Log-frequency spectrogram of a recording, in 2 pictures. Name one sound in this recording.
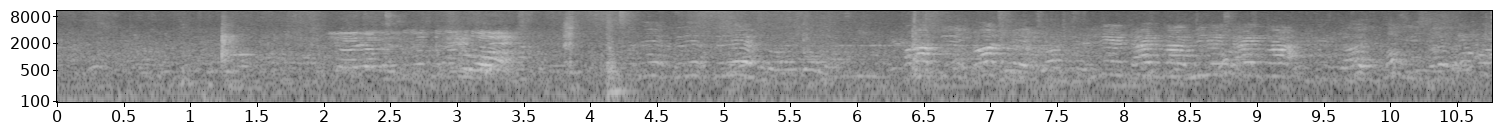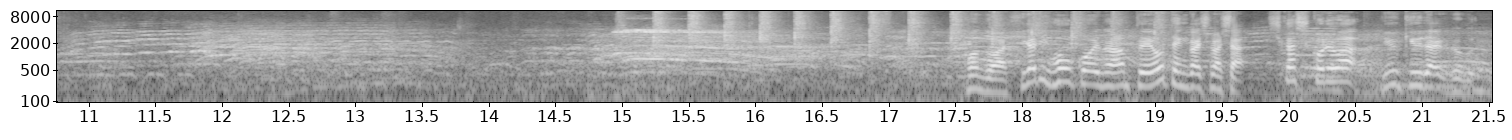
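A crowd of young men shouts and cheers outdoors, growing louder after a play.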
